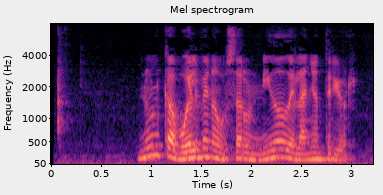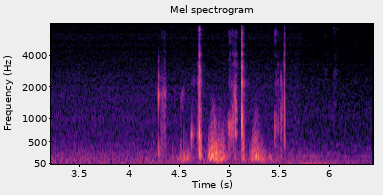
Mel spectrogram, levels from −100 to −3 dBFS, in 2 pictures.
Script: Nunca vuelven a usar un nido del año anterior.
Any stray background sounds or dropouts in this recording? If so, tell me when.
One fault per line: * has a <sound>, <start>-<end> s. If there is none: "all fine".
* has a throat clearing, 4.3-5.6 s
